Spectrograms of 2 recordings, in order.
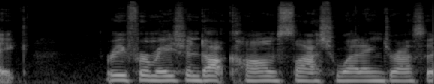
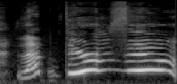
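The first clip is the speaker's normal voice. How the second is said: far higher, louder and fast goofy squeal; yay voice; 19 dB louder, faster than usual. Retold or imitated. Date squeals at the tiramisu in a goofy voice. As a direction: squeal it like an overexcited man. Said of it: "yay voice".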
